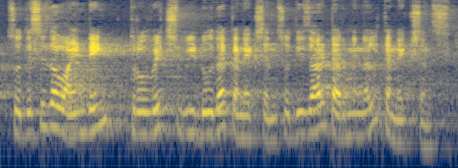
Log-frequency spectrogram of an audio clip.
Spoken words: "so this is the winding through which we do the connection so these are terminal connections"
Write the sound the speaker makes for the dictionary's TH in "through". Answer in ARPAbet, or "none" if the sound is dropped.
T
